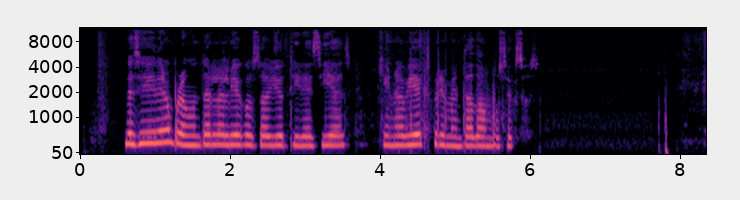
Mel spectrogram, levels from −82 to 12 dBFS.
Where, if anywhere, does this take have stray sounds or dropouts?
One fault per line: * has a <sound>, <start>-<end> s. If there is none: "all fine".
all fine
